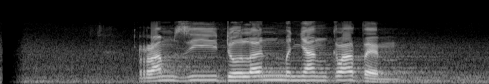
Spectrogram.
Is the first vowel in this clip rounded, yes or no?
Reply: no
